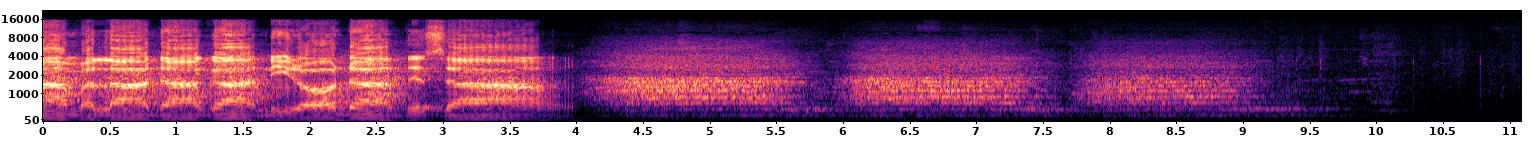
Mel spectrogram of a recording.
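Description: A man chants steadily into a microphone, heard through a loudspeaker in a reverberant hall.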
